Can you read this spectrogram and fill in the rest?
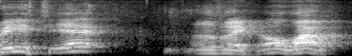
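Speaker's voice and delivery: normal talking voice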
